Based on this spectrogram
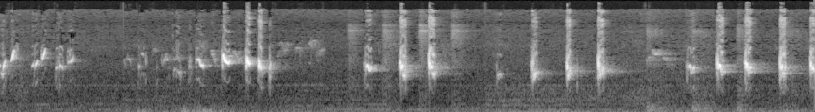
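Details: Sooty-headed bulbul in fighting song: soft chattering phrases at first, then a series of loud sharp clipped notes repeated about every half second.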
